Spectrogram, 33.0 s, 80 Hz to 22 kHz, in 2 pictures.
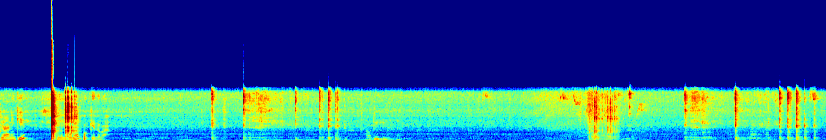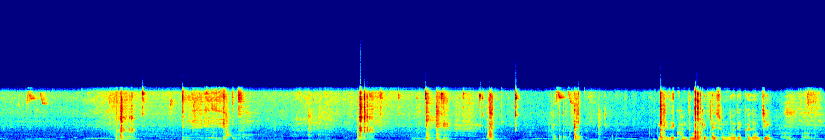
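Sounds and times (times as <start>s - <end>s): metal ladle scraping metal pan: 4.2s - 6.9s, 11.1s - 12.7s, 13.6s - 16.4s, 18.6s - 21.7s, 22.4s - 26.9s, 32.2s - 33.0s.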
